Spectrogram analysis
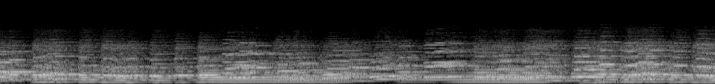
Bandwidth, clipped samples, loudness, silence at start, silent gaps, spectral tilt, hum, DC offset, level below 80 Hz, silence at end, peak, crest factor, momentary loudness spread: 7 kHz; under 0.1%; -22 LUFS; 0 s; none; -8.5 dB/octave; none; under 0.1%; -62 dBFS; 0 s; -8 dBFS; 14 dB; 4 LU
